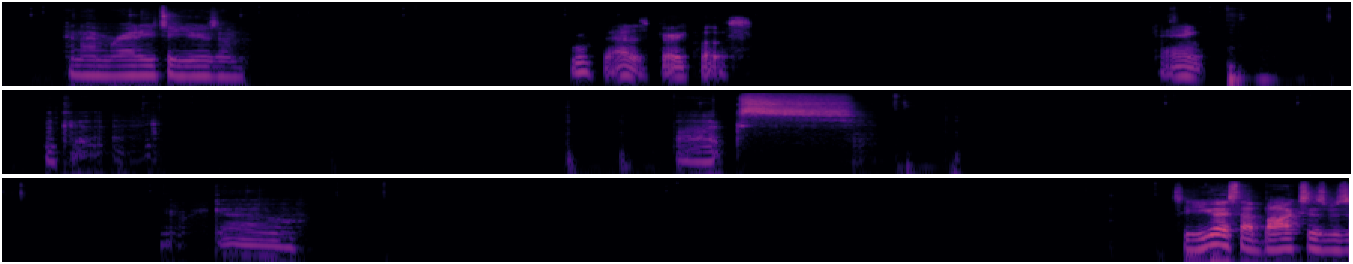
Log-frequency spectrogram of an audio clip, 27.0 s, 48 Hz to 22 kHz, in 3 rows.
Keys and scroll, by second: 8.2 Return, 8.8 space, 14.9 Return, 20.5 space, 25.8 Return.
